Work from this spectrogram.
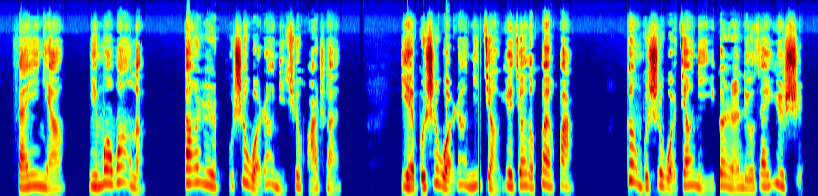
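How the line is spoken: Scornful, sneering. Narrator (Chinese): 阮云欢见他脸色一阵青一阵白，不屑的摇头，冷笑道

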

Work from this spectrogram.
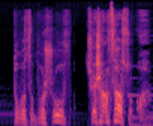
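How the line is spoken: Hurried. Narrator (Chinese): 我急忙说

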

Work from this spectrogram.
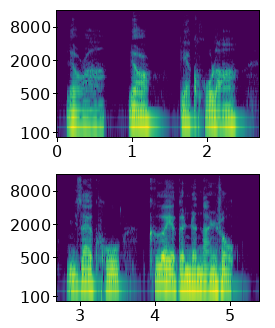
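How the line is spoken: Murmuring softly. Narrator (Chinese): 轮子拉着贼六的手，喃喃地说

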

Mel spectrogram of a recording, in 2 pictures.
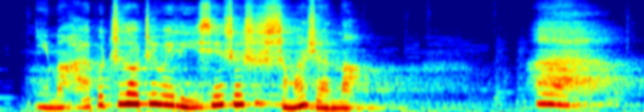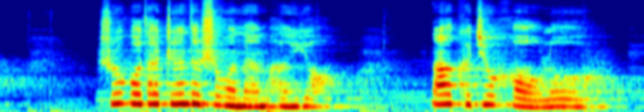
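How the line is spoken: Inner muttering. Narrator (Chinese): 他心里嘀咕着

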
